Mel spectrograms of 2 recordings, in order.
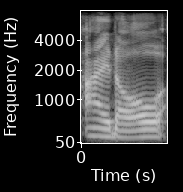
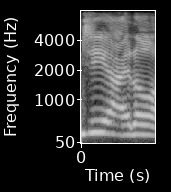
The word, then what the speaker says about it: (G)I-DLE: get into idol um stylized uh parentheses g idol g is silent if i start saying g idle i'm not saying because i'm like i'm trying to be wrong but it's that's what it looks like so apologies and i'm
